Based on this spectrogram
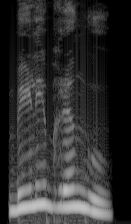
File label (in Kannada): "ಬಿಳಿಭ್ರಂಗು", Kannada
